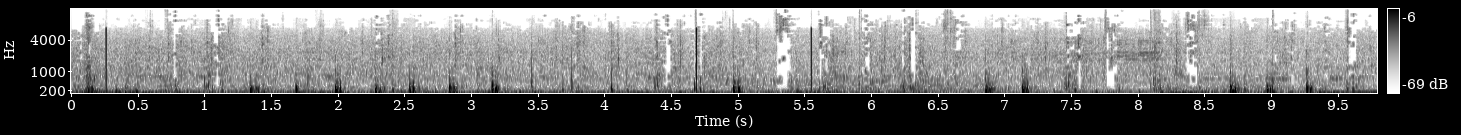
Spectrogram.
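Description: Heavy footsteps thud at a steady walking pace.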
